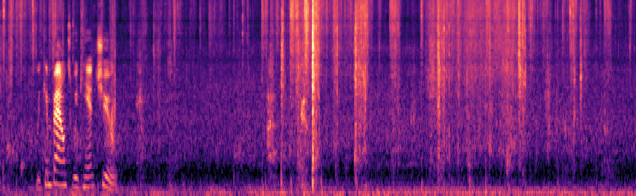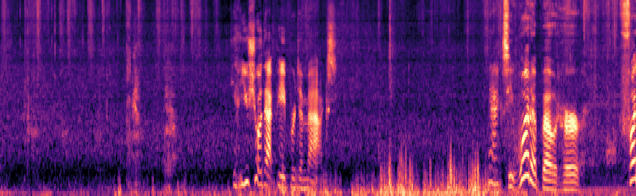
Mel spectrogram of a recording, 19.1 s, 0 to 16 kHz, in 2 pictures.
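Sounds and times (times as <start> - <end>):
paws thudding on grass: 0.0 - 13.0.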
